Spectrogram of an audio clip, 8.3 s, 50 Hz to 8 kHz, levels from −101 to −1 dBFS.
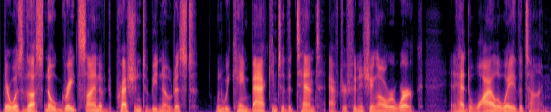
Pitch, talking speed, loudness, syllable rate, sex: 90 Hz, 210 wpm, -25 LUFS, 5.4 syllables/s, male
